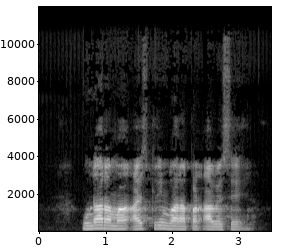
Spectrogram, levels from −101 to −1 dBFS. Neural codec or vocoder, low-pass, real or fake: none; 10.8 kHz; real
